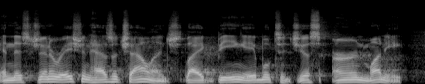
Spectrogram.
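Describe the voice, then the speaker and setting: A man speaks at a moderate pace with a fairly low pitch. It is an ordinary speaking voice over a quiet background. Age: 60s. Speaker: finance video host. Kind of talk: solo talk on personal finance. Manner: casual, conversational with fillers.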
